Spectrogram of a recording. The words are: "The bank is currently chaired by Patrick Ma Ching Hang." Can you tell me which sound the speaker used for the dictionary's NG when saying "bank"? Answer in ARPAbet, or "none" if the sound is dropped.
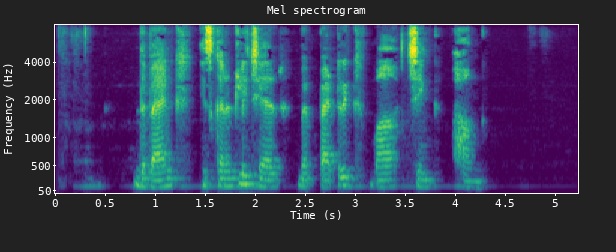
NG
